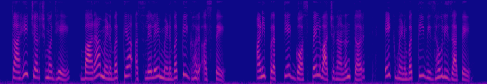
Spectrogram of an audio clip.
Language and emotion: Marathi, neutral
